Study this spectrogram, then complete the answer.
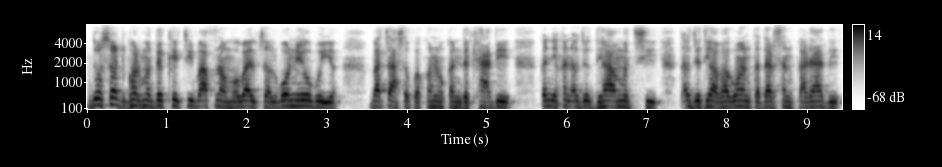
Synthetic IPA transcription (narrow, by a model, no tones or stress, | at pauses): d̪osəʈʰɡʱəɾmed̪ekʰɛt͡ʃʰibəpnamobailt͡ʃəlbɔneobəjə | bətːʃasəb̚kekəɦlokənid̪ekʰad̪ekəniekʰənəd͡ʒod̪ʱjamet͡ʃʰit̪əd͡ʒud̪ʱijabʱəɡʋanked̪əɾsənkəɾad̪e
